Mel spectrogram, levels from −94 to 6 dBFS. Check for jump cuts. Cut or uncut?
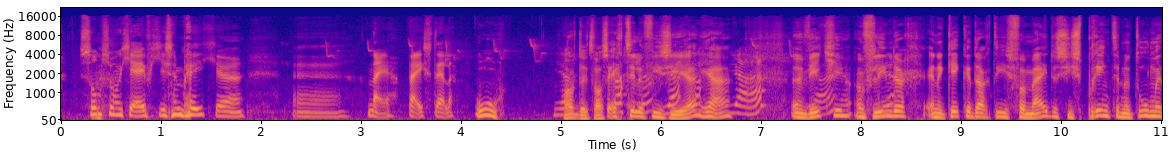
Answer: uncut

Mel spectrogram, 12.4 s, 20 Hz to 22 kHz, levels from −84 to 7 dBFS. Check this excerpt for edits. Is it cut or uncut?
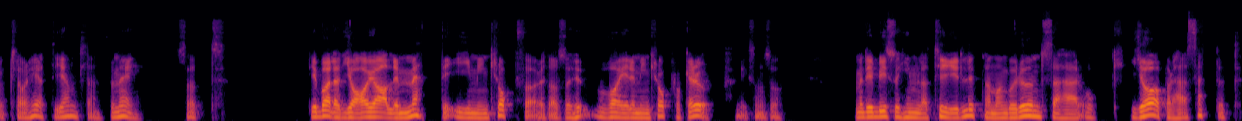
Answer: uncut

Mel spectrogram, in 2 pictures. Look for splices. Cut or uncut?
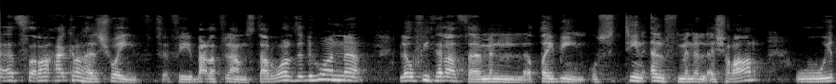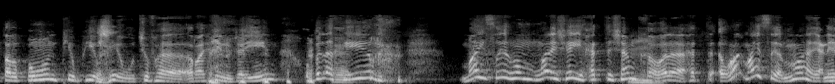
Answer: uncut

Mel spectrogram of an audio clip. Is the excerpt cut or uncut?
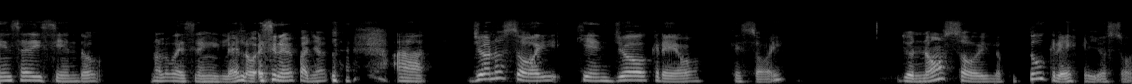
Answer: uncut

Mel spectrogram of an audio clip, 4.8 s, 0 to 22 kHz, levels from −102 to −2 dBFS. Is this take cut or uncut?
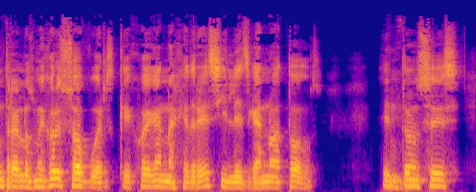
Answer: uncut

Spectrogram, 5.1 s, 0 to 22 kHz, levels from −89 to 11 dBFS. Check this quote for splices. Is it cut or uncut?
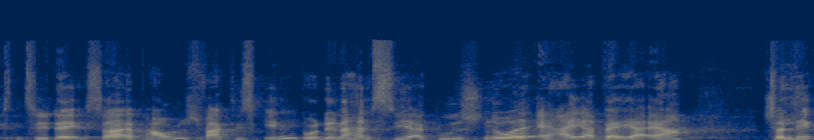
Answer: uncut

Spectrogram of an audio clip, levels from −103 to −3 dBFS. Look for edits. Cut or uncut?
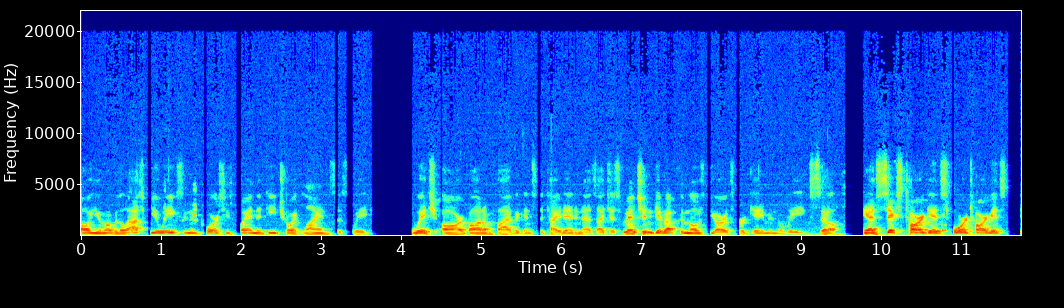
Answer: uncut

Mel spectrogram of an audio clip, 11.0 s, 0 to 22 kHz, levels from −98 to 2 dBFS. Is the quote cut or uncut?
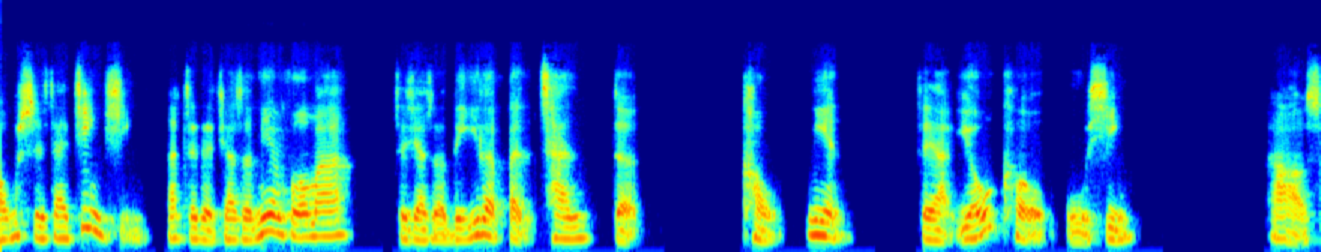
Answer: cut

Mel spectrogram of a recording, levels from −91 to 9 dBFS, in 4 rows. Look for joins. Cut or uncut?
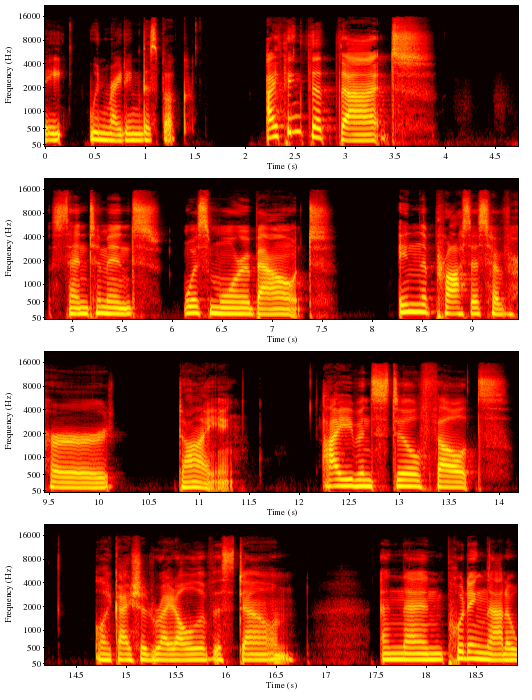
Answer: uncut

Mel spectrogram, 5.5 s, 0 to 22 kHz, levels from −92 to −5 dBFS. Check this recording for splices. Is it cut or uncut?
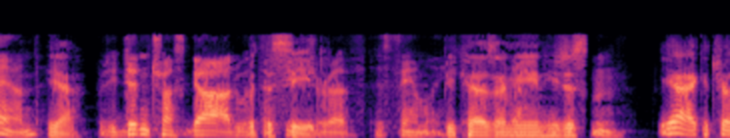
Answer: cut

